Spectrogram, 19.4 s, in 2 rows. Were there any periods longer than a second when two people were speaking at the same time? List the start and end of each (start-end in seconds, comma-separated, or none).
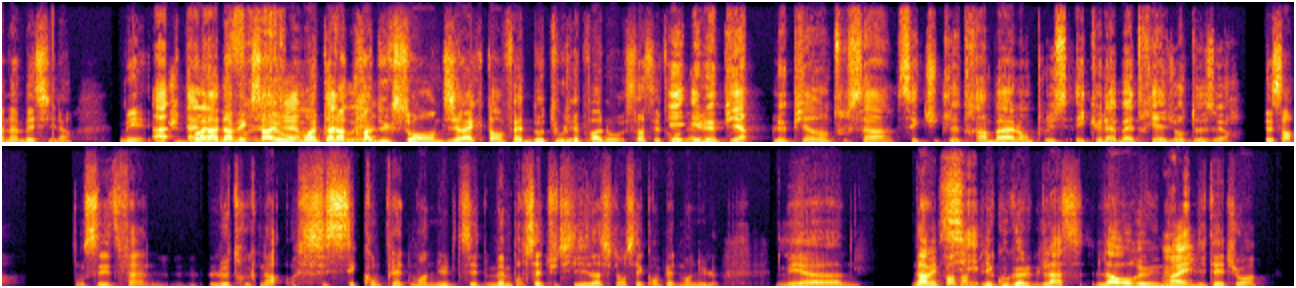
1.1-2.9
